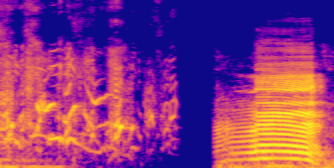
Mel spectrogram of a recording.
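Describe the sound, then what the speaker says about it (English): A cow moos as a sound effect in a radio advert, a drawn-out tonal low after a short burst of chuckling and chatter, close and loud. "Is that a cow in the garden? Oh, it's a bull."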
